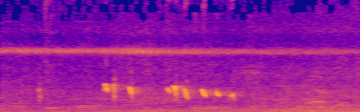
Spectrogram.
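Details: Young sooty-headed bulbul learning its song: a quick run of about eight short, sharp chirped notes in under two seconds, over a steady low hum and a thin high whine.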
